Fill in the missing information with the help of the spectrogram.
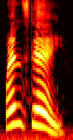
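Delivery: loud call across the coop; shouting for a hidden chick. Real, not acted. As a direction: call the chick's name loudly. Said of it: "Sorry, yelling at the camera".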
